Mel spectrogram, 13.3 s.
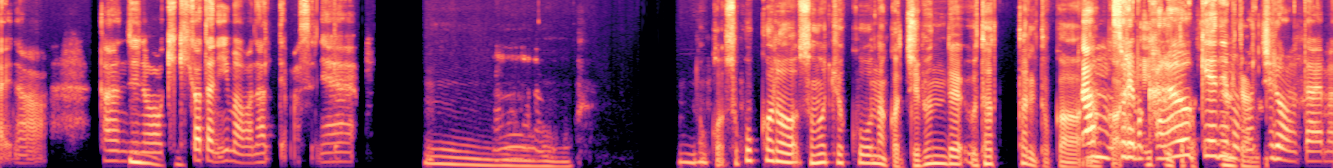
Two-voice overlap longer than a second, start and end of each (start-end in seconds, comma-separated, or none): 10.8-12.6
